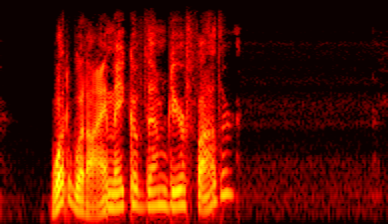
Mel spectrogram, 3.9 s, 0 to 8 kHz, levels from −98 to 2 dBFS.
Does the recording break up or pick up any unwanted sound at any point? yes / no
no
